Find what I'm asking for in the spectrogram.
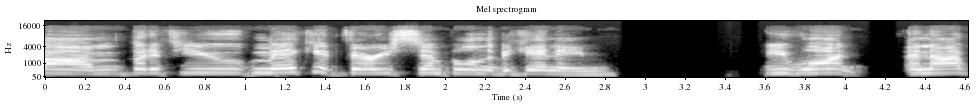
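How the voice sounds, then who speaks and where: Fairly slow and fairly high in pitch, a woman talks in an unremarkable speaking voice. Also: dry, close sound with no echo. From Virginia, Petersburg area. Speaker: tennis coach. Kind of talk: casual interview.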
